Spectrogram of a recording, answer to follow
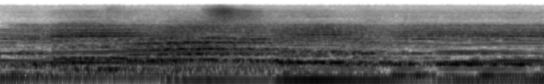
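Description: Mixed high-school choir of boys and girls singing sustained notes in several parts.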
